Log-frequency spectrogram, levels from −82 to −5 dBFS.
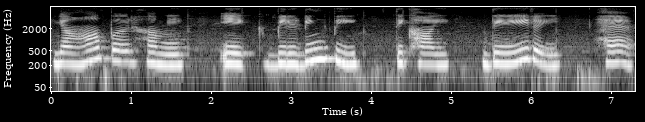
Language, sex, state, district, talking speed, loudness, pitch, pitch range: Hindi, female, Punjab, Fazilka, 80 wpm, -13 LUFS, 220 Hz, 215-245 Hz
